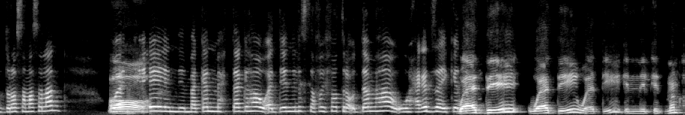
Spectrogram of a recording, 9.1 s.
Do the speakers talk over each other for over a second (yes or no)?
no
